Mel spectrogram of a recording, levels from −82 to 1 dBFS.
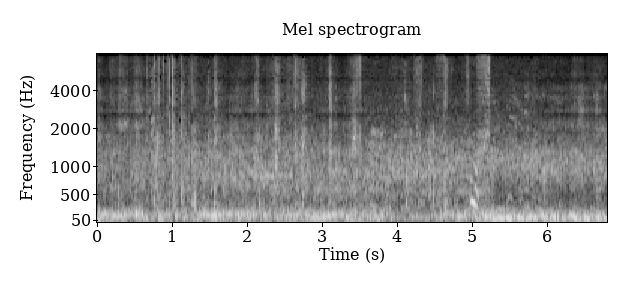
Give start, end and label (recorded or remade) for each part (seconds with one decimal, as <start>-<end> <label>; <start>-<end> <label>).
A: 0.0-0.7 remade; 0.7-1.7 recorded; 1.7-2.3 remade; 2.3-2.9 recorded; 2.9-3.6 remade; 3.6-5.9 recorded; 5.9-6.8 remade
